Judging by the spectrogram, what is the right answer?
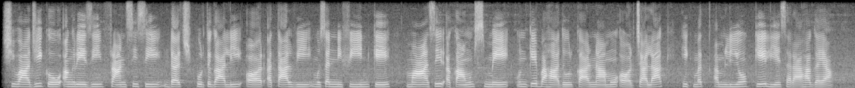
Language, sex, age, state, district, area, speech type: Urdu, female, 18-30, Uttar Pradesh, Gautam Buddha Nagar, urban, read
